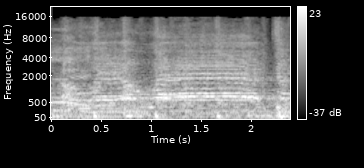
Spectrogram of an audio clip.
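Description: A song sung by a chorus of voices, which hold one long note through the second half, over a steady low beat.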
